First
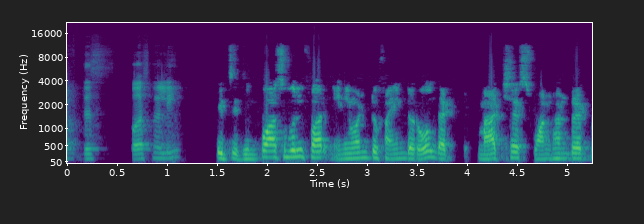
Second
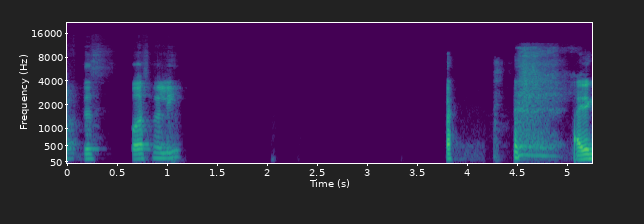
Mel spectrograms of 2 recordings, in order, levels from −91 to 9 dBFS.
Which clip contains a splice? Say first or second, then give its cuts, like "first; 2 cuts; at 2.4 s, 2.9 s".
first; 1 cut; at 1.4 s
